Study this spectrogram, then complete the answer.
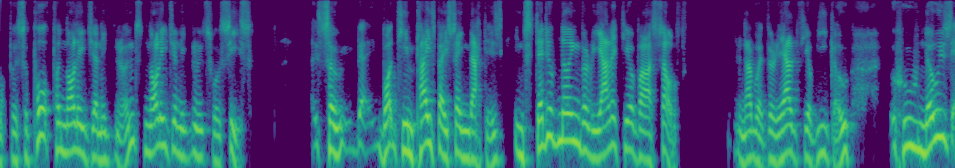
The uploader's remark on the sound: In a Zoom meeting with Ramana Kendra, Delhi, on 15th October 2023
